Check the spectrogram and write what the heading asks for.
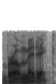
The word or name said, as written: bromidic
